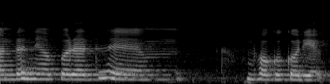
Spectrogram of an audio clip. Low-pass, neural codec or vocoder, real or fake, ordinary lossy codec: none; none; real; none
